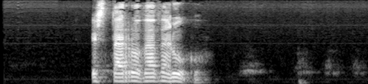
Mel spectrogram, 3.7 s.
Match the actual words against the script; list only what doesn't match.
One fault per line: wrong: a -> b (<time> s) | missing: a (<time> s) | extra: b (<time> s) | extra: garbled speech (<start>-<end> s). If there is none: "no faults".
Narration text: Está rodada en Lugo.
missing: en (1.7 s)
